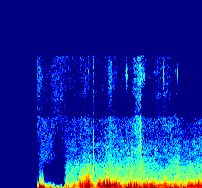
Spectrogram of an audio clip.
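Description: Silent for under a second, then wind buffeting the microphone, a rough, uneven low rumble.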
